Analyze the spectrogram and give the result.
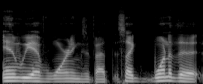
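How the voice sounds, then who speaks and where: A man co-hosting a podcast in casual chat who laughs easily and answers with quick agreement. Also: mid-range voice, steady tone, a little mellow, clear, resonant tone, dry recording, studio quality. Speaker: podcast co-host. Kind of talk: casual conversation.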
